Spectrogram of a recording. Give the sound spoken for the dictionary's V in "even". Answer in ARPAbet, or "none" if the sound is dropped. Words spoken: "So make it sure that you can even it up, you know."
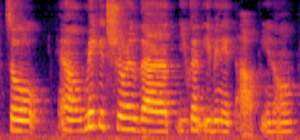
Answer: B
